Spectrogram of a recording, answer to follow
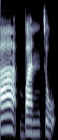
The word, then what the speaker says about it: บรรจุ: บ่ รอ หัน บ้าน จอุ จุ อ่างฯ ว่า บรรจุ คำ ต่อ มา นะ คะ คำ ว่า บรรทัด ค่ะ สะกด ว่า บ่ รอ หัน บ้าน ท่อ อะ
